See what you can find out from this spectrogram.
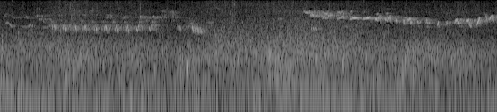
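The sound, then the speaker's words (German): Soft, steady lapping of lake water fills the background while small birds chirp in high, rapid trills, one call early and a longer one near the end. “Höre das Plätschern des Sees.”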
